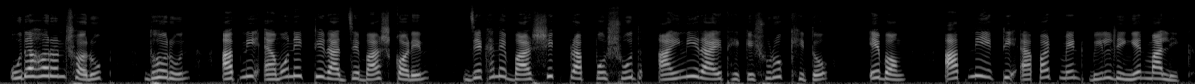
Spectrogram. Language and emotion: Bengali, neutral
